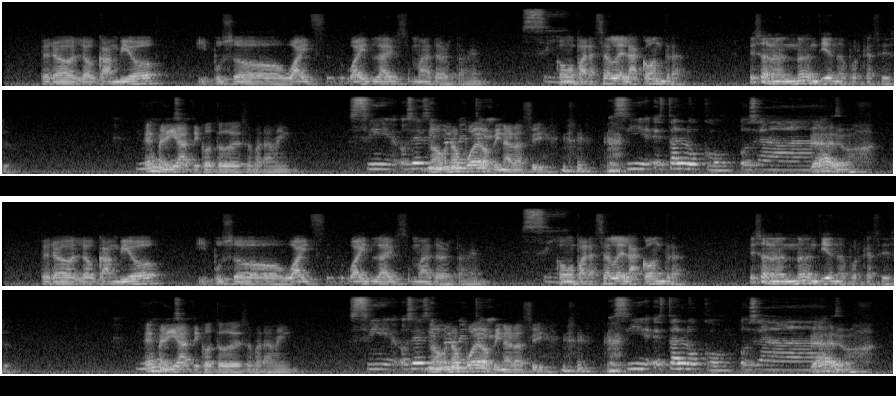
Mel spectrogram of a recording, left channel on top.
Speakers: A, on the left; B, on the left.
A: pero lo cambió y puso White, White Lives Matter también,
B: Sí,
A: como para hacerle la contra. Eso no, no lo entiendo por qué hace eso.
B: niño,
A: Es mediático
B: o sea,
A: todo eso para mí.
B: sí, o sea,
A: No,
B: simplemente...
A: no puedo opinar así. <laughs>
B: Sí, está loco. O sea,
A: Claro.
